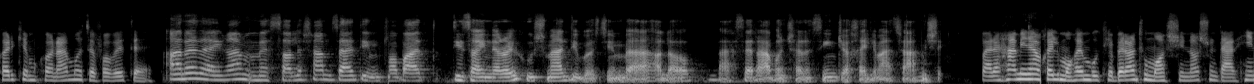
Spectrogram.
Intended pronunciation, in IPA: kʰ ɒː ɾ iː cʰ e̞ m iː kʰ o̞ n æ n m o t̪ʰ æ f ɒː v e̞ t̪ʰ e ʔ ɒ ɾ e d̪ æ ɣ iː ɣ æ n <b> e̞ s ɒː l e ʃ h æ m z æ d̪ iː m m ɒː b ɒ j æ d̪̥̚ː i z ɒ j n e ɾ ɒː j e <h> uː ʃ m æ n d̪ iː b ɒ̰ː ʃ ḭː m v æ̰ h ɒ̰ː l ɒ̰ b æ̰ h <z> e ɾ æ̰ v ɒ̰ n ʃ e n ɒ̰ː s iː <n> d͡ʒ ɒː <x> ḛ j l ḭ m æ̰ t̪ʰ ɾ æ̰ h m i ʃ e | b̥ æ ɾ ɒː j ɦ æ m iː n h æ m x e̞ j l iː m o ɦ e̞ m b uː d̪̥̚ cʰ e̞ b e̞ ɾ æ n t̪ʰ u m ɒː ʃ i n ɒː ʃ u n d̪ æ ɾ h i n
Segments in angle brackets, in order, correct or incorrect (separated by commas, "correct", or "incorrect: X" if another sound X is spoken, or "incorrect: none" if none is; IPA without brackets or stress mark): incorrect: m, correct, incorrect: s, correct, correct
